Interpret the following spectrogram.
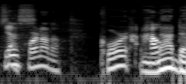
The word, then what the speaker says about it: Coronado: Is that how I pronounce this? Yeah, Coronado.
